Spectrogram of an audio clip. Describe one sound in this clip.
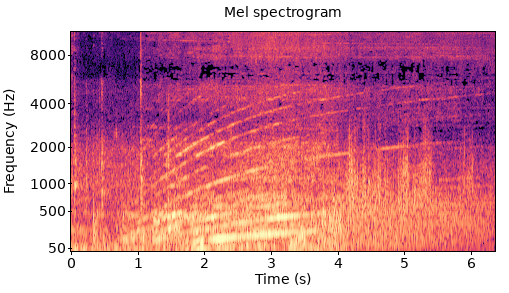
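A motorcycle engine revs up and accelerates, rising in pitch.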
